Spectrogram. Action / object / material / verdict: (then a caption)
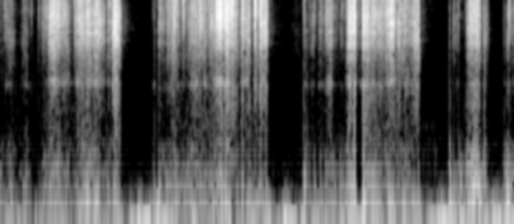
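scrape / rock salt candle holder / rock salt / none. Long red nails scratch the top rim and sides of a hand-sized pink Himalayan salt rock candle holder with a hollowed top. Bursts of bright, gritty rasping come in quick strokes with a low rumble underneath. They are separated by a few brief near-silent pauses.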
